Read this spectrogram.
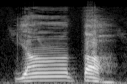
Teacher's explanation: اور آگے جو ہے یہ دیکھیں یہ ین تہ نہیں پڑھنا, نون ساکن کے بعد آگے تا آ گیا تو یہاں پر اخفاء کا قاعدہ لگ رہا ہے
